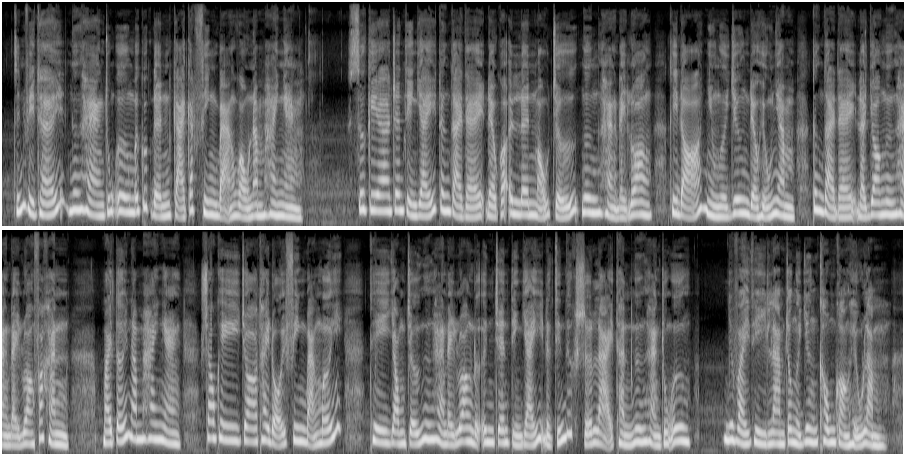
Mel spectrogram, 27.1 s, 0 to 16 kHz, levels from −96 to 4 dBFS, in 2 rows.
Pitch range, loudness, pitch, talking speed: 175-235 Hz, -14 LUFS, 200 Hz, 220 wpm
